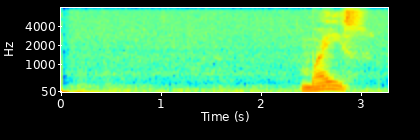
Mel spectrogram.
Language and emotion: Russian, neutral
